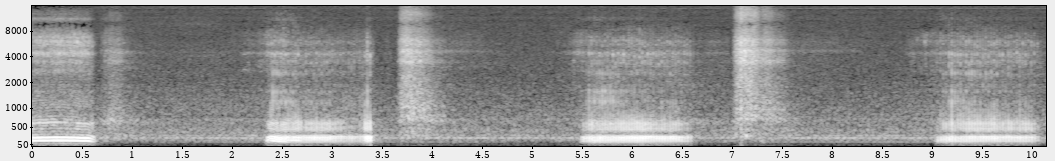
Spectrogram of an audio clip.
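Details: Buster, a sleeping dog: loud, buzzing snores at regular breaths, about 18 a minute, with sniffing breaths out between them; snoring.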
